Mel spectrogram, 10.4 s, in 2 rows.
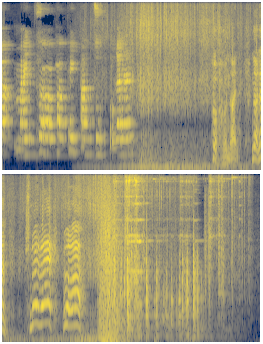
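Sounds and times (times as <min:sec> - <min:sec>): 
speech: 0:00.1 - 0:03.0, 0:04.2 - 0:09.1
explosion sound effect: 0:02.0 - 0:08.6
clinking tinkling debris: 0:07.2 - 0:10.3.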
